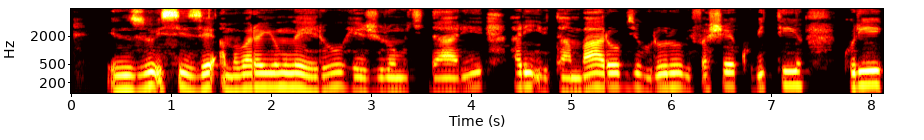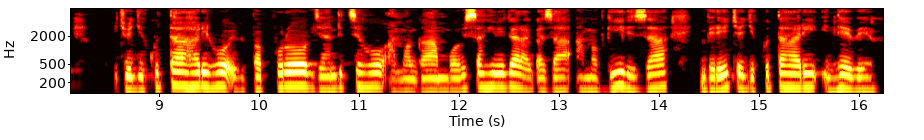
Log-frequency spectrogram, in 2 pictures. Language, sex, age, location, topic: Kinyarwanda, female, 18-24, Kigali, education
